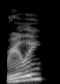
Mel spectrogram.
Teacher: Americans use intonation to shape rhythm. When they're excited, the pitch goes up.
